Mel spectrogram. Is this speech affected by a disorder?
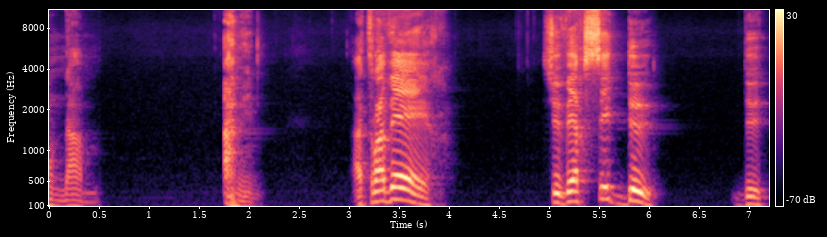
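No.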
